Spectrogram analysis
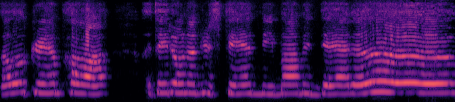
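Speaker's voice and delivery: put-on very high, slow, whiny teen voice. Mocking Adam Driver's character as a whiny little goth: whiny goth voice. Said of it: "He's a whiny little goth".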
